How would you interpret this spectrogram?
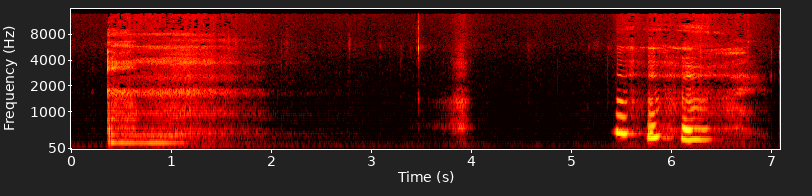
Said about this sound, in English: me yawning.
